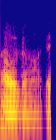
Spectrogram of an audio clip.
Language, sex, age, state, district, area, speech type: Telugu, male, 30-45, Telangana, Mancherial, rural, conversation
